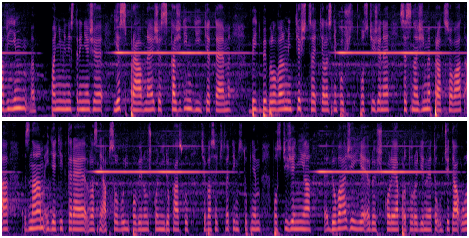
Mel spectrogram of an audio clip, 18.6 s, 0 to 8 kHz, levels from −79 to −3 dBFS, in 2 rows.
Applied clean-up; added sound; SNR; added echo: none; Wind instrument, woodwind instrument; 1 dB; none.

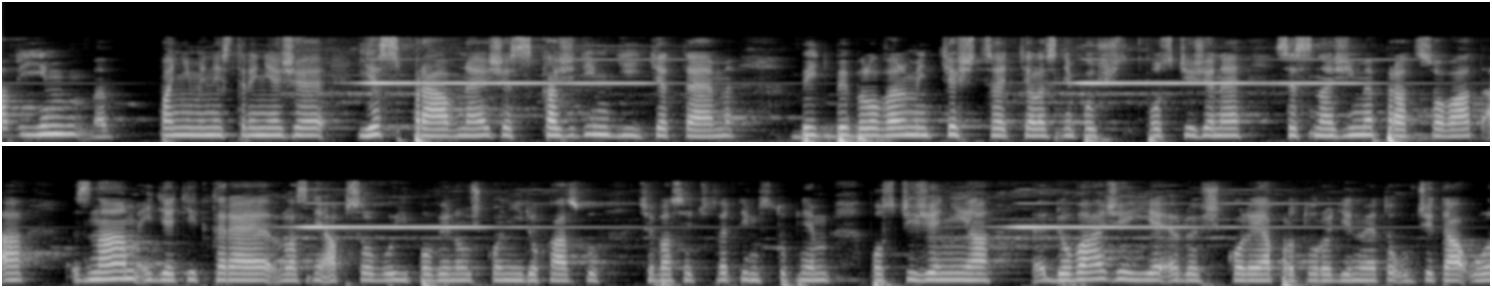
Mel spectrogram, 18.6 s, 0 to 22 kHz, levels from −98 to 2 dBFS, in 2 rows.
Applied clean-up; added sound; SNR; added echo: classical method log-MMSE.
